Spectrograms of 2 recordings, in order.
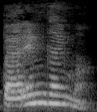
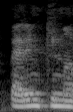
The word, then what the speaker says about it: पैरेन्काइमा: सी, कौन कौन, तो पैरेन्काइमा, कॉलेनकाइमा और स्क्लेरेन्काइमा। कई जगह इनका प्रोनाउंसिएशन पैरेन्कीमा भी रहता है, पैरेन्कीमा, कॉलेनकीमा और स्क्लेरेन्कीमा दोनों चलता है।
